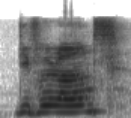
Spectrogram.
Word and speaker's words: différance: que son muy importantes tenemos difference que se pronuncia Exactamente igual pero como ven acá en el primer punto de esta presentación se escribe con al final con e n c e y lo que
